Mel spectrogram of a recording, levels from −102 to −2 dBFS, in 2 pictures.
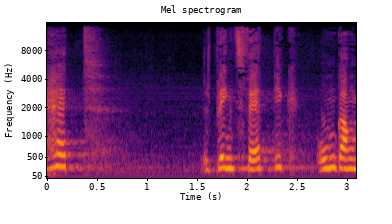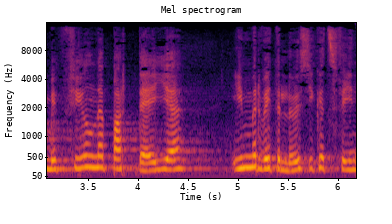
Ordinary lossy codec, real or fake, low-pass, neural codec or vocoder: MP3, 64 kbps; real; 14.4 kHz; none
